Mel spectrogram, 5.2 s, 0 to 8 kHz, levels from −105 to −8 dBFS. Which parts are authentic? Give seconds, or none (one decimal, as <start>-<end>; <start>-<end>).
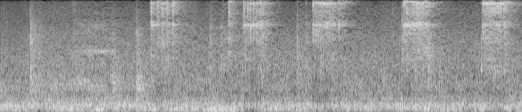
0.0-3.8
